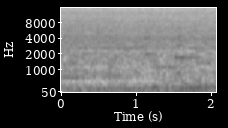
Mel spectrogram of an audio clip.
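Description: Strong wind buffeting the camera's built-in microphone: a steady low rumble under an even hiss, with the audio crackling.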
